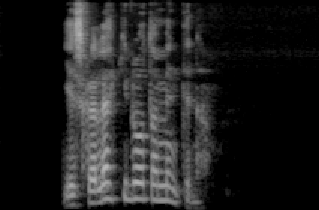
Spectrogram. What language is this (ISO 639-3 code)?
isl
